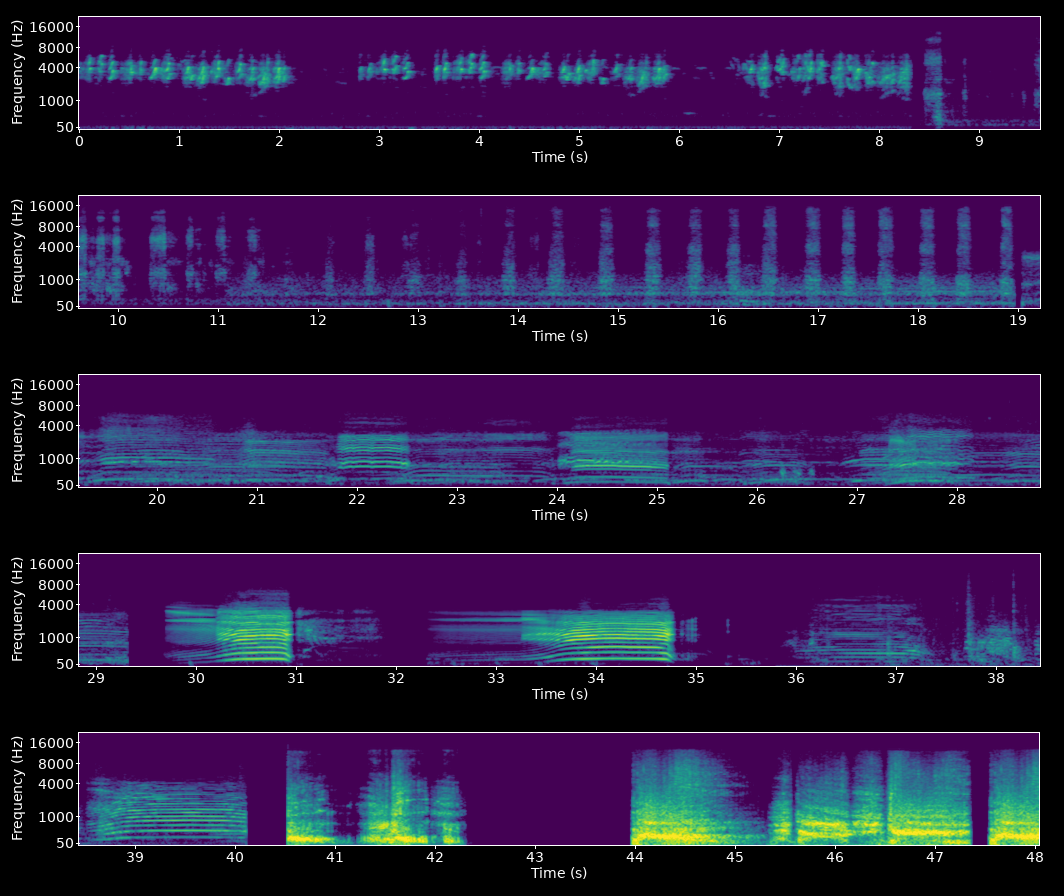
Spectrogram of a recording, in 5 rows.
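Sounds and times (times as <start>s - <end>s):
hedgehog snuffling: 9.4s - 19.0s
cattle mooing: 19.0s - 31.1s, 38.5s - 40.1s
tiger roaring: 44.0s - 48.0s.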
